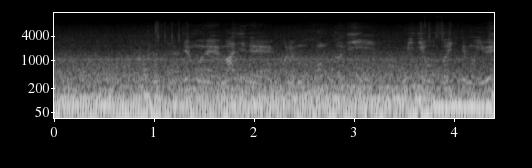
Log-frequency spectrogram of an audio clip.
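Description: A man speaks calmly close by, heard over the engine.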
